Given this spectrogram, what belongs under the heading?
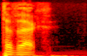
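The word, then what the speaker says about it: תָּוֶךְ: It's such an underrated word, but it comes from Strong's 84:32, and it's pronounced tavech.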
